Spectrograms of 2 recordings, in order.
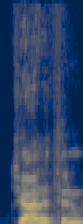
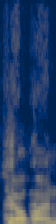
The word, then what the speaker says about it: Johan: awesome and then recently Jonathan Reed is that how you pronounce it I thought it was Johan well I call him Jonathan it is Johan Reed I've called him Jonathan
